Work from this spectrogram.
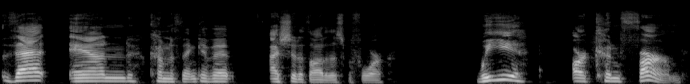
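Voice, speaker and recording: An American man co-hosting a podcast in casual chat, rambling and halting as he thinks aloud. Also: fairly high pitch, lively intonation, fairly bright tone, no echo, studio quality. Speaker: podcast co-host. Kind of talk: casual chat about comics and films.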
